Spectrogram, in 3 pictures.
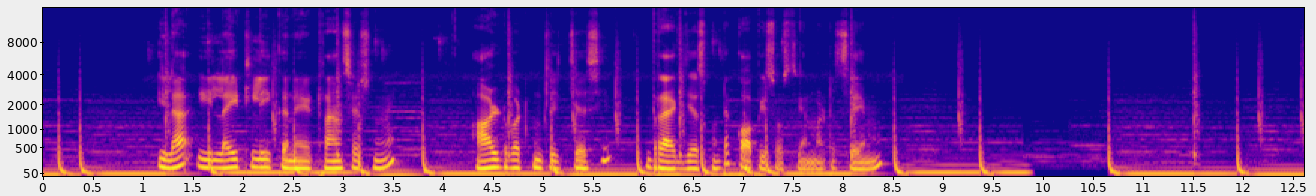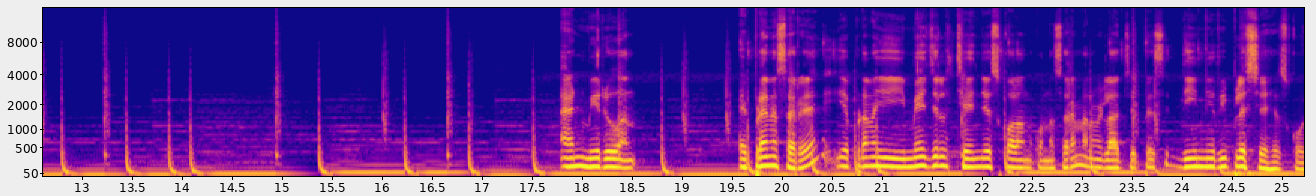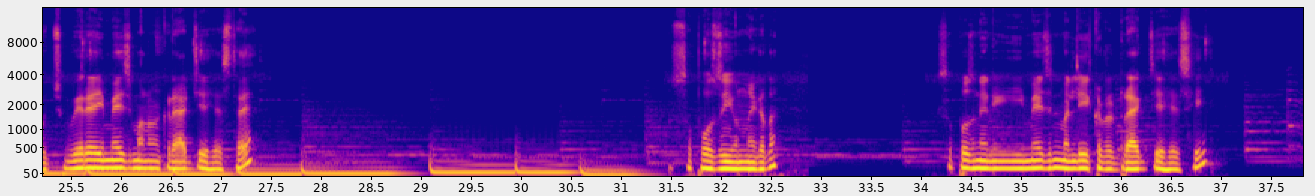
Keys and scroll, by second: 10.5 ctrl+s, 14.7 ctrl+s.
